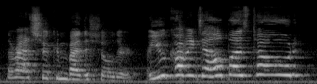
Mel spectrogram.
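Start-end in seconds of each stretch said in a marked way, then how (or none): 1.5-3.1 loud, high-pitched demand; stern demand. A narrator's reading. Rat shakes Toad by the shoulder, stern loud demand. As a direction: demand an answer, raised voice. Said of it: "he demanded sternly".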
